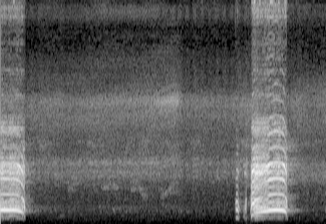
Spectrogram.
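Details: Wild red junglefowl, hen and cock, in a village setting: two short, loud, harsh harmonic calls about three seconds apart, each lasting under half a second, with quiet between them.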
